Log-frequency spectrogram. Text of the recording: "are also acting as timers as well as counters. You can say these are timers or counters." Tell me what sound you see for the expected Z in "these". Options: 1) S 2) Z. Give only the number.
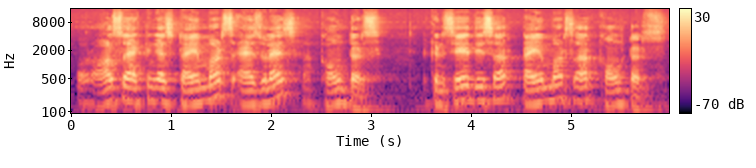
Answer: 1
